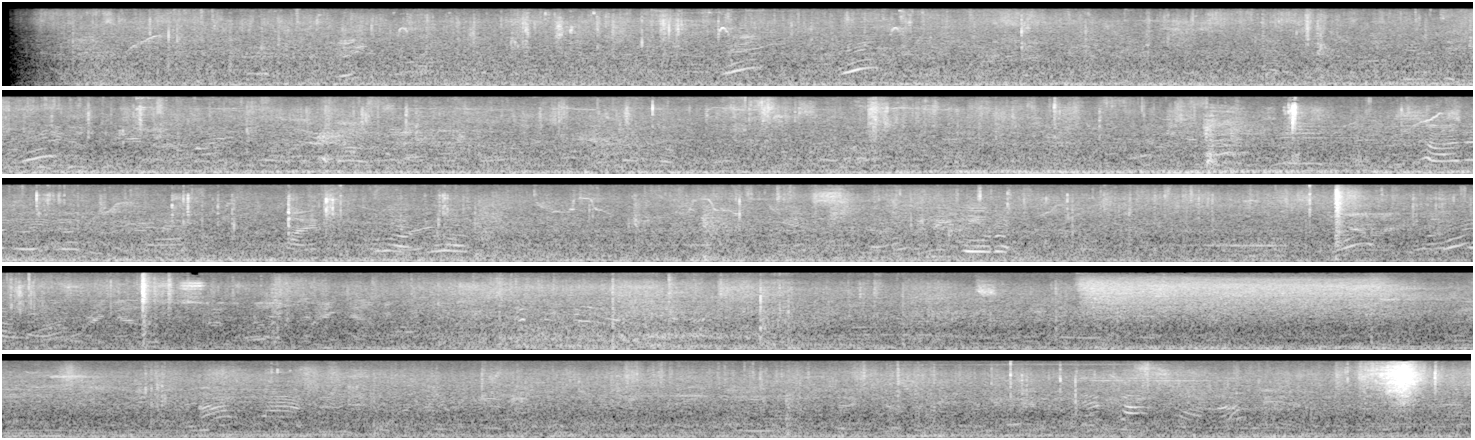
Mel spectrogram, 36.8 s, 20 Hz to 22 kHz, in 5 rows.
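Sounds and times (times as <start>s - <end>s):
city park ambience: 0.0s - 36.7s.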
